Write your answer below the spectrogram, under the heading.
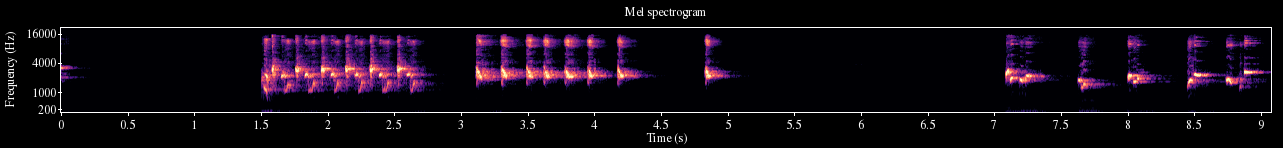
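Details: A female sooty-headed bulbul calls males at morning: rapid rattling chatters in two bursts, a lone note, silence, then a string of slurred, whistled notes rising and falling.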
